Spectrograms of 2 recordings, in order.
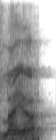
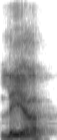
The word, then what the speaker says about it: Leia: an attack Hano and Princess Leia or Leah C3PO even pronounces it two completely different ways in 10 seconds it's Princess Leah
